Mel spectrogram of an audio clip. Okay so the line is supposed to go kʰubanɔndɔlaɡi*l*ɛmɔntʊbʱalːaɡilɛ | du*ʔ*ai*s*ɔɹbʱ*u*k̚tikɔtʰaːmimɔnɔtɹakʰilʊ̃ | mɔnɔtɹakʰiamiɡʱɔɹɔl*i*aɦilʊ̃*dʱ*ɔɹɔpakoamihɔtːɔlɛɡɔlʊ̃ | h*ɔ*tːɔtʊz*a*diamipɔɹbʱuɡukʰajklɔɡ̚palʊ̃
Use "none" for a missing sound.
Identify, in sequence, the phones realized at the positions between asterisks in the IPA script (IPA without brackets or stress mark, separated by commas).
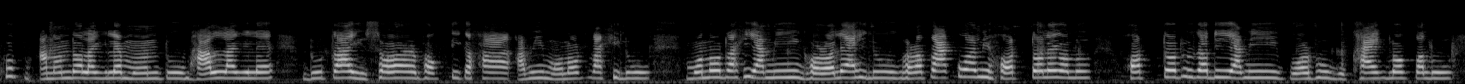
l, t, s, ɔ, ɛ, ɡʱ, ɔ, a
